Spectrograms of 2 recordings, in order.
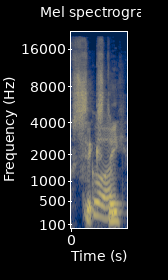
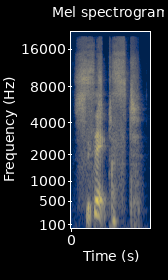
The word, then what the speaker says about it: Sixt: He said Sixt or 60. How do you pronounce that? That car hire place? 60? Sixt.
